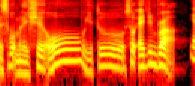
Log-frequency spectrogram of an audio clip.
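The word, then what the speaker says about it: Edinburgh: Kalau pronunciationnya kalau orang yang study ataupun orang lokal yang akan sebut Edin Bra. Edin Bra. Walaupun spellingnya tu macam Edinburg kan.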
